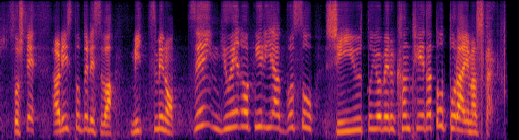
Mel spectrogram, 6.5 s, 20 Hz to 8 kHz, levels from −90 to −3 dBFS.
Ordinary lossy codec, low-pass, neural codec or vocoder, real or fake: none; none; codec, 16 kHz, 0.7 kbps, FocalCodec; fake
